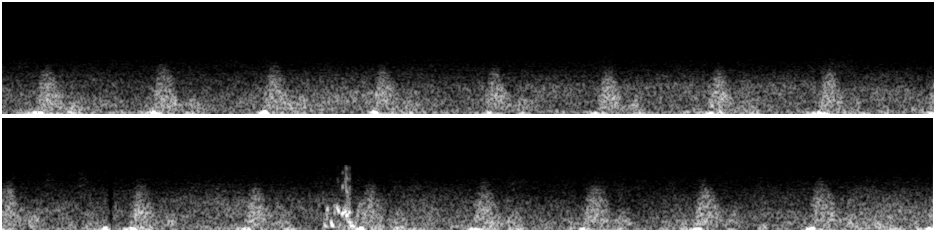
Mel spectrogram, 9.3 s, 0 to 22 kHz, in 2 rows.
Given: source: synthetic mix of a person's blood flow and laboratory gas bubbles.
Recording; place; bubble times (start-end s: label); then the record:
Doppler ultrasound of blood flow; subclavian vein
6.23-6.47 s: bubbles
From the record:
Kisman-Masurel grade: 112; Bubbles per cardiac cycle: 1 to 2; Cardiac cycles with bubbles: 1 to 10%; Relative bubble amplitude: moderate (0.250 to 0.450); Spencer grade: 1 (occasional bubble signal discernible with the cardiac motion signal, with majority of cardiac periods free of bubbles); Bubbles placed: anywhere in the cardiac cycle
